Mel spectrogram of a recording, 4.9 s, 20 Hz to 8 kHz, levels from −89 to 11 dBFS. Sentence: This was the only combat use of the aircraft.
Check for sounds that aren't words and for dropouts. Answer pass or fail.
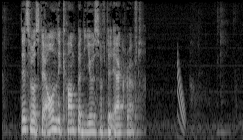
fail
